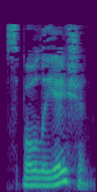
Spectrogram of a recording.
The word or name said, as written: spoliation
